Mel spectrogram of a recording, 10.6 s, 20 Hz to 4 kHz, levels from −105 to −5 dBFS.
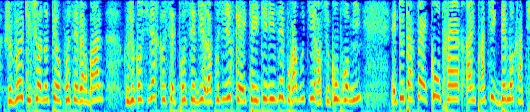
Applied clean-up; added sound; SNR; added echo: none; none; none; none.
